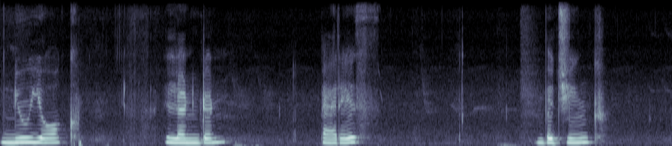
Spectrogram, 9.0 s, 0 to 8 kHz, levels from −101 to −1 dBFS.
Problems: none marked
